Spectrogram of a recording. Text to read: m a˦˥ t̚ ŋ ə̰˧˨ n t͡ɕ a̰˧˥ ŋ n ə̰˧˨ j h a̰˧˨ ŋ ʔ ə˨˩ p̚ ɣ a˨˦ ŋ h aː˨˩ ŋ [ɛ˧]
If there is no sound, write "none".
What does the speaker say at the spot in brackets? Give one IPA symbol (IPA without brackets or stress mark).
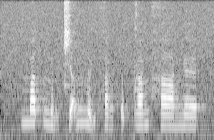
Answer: ɛ˨˩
